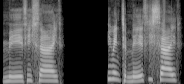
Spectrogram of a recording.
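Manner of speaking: stretched-out put-on Scouse; Scouse accent. Shown as a demonstration. Streamer testing a Scouse accent on viewers, exaggerated Liverpudlian. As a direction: have another go at a Liverpool accent. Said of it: "was that a good Scouse accent?".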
